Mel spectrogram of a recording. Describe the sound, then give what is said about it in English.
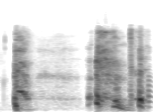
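A single sharp cough, then after a brief pause a harsher burst of several rapid coughs, loud, with no talking around them. “Get that cough button pressed.”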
